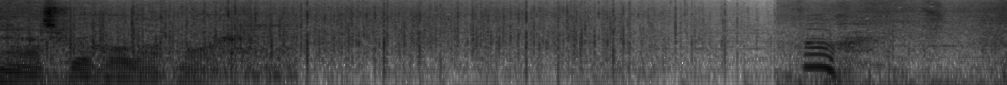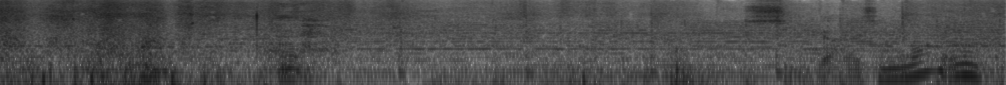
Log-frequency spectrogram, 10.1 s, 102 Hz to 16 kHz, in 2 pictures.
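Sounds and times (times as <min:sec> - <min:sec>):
rain pattering on tent fabric: 0:00.0 - 0:08.1.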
